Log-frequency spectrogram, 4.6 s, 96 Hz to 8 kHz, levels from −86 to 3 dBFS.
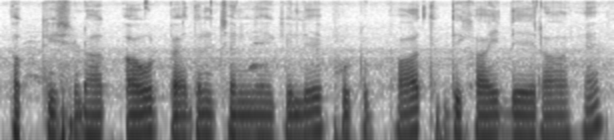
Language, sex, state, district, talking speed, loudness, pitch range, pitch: Hindi, male, Uttar Pradesh, Shamli, 155 wpm, -19 LUFS, 105-115 Hz, 110 Hz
